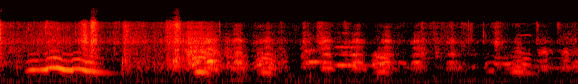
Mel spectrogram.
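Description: Faint bird calls: many short, overlapping cries bending up and down in pitch, with scattered light clicks.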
